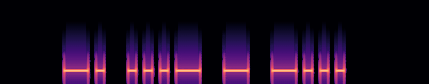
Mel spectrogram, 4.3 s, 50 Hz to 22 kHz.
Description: Morse code, heard as a keyed tone, about 15 wpm, 700 Hz. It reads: NVTB
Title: All Cut Numbers - 4-Digit 15wpm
